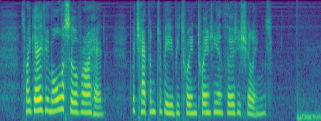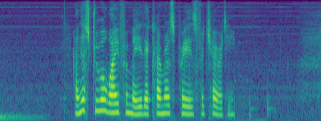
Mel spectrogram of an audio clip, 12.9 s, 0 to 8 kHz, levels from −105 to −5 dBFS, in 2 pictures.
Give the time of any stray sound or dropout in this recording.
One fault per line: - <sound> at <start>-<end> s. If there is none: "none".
- thud at 5.9-7.5 s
